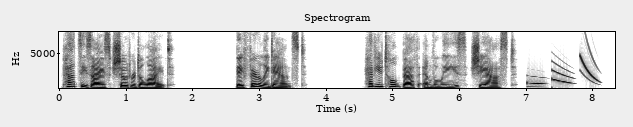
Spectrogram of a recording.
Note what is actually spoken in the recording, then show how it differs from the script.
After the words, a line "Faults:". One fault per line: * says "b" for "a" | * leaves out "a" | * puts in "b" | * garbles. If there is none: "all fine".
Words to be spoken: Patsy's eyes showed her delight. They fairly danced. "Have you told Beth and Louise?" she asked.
Patsy's eyes showed her delight. They fairly danced. "Have you told Beth and Louise?" she asked.
Faults:
all fine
